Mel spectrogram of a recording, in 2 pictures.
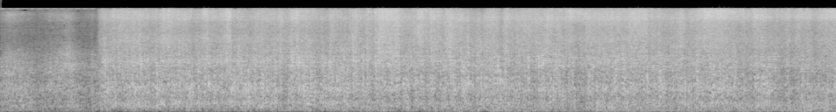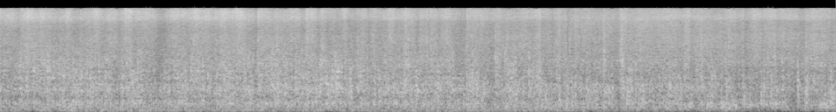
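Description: A sled scrapes and hisses over snow.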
